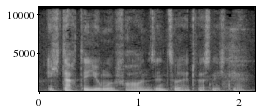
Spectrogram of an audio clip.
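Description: An actor playing a dry, laconic police detective in a German radio crime drama, asking probing questions. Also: male voice, rumbling low, moderate pace, creaky, warm tone. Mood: musing.

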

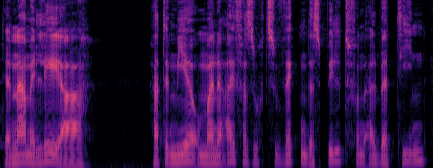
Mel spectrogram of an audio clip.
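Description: Male actor as brooding jealous narrator, introspective, measured, literary radio play, dry sound, faint music. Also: mid-range voice, clear, resonant tone, dry recording, lightly acted. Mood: brooding, reflective. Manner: measured, reflective delivery in long sentences.

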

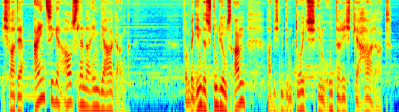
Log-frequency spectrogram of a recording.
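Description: A man's voice: mid-range voice, animated, unhurried, soft background music. A man, a Spanish and Hebrew speaker, narrating a scripted autobiographical radio piece. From Israel. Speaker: author and narrator.

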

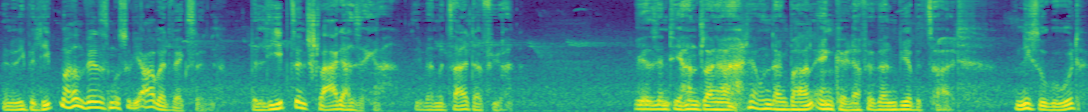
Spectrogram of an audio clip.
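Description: An actor playing a stern, lecturing party secretary in a radio play, speaking in biting, declamatory slogans. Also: male voice, lowish voice, a little fast, gravelly, a little hiss or hum. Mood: scornful. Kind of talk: stylised radio play dialogue.

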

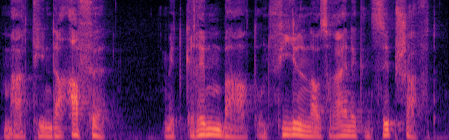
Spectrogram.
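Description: A man serves as narrator of a radio play in verse. His lowish voice tells the story in a measured, dramatic way, shaping each line as scripted literary narration.

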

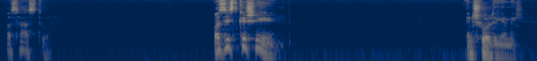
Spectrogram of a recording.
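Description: An actor playing a devoted young fiancé in a German radio play, husky, anxious and earnest. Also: male voice, fairly low pitch, very animated, slow, a bit bright, heavily acted. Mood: concerned.

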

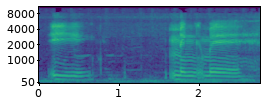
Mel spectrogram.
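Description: A woman with an Argentine accent telling a personal anecdote in a reflective, halting way, as in a voice message. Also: deep voice, flat delivery, music in the background, rough recording.

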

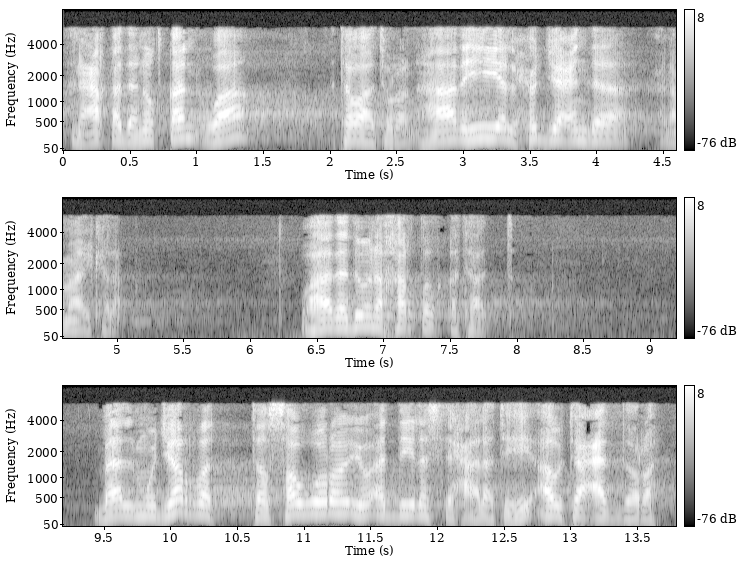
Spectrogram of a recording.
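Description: A man teaching a class on Islamic law in a mosque, quizzing students with quick rhetorical prompts. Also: fairly high pitch, gravelly. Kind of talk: classroom lecture with questions to students. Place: mosque study circle. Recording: dull lo-fi recording in a reverberant hall.

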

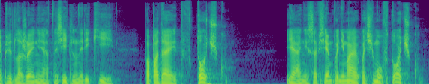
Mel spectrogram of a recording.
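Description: A man narrating a humorous story expressively, in an ironic, mock-serious manner. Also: lowish voice.

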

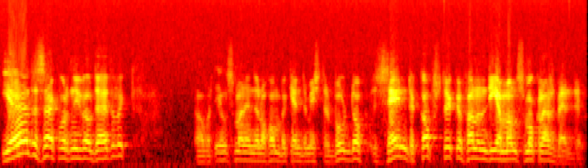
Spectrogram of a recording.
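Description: An actor playing a composed investigator, orderly and explanatory, in a radio detective play. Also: male voice, medium pitch, big pitch swings, moderate pace, natural voice. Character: composed male investigator laying out a case. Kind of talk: radio detective drama acting. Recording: dull, muffled old radio recording.

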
